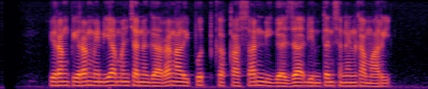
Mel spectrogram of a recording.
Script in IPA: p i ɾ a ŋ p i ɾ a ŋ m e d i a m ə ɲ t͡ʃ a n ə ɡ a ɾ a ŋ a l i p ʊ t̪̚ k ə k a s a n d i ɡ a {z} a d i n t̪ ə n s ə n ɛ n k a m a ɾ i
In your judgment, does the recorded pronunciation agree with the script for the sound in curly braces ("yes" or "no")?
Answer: yes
